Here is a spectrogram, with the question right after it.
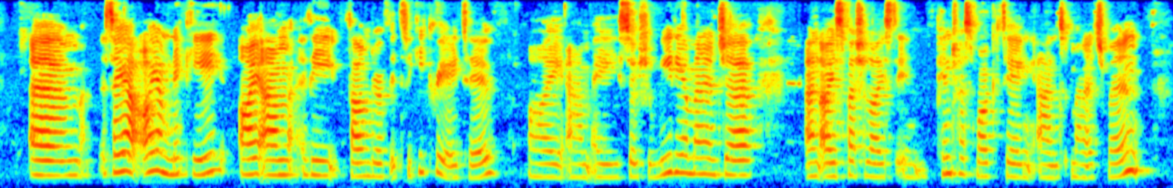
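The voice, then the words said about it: Dutch accent. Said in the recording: “I am Dutch, which you might be able to tell from my accent”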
